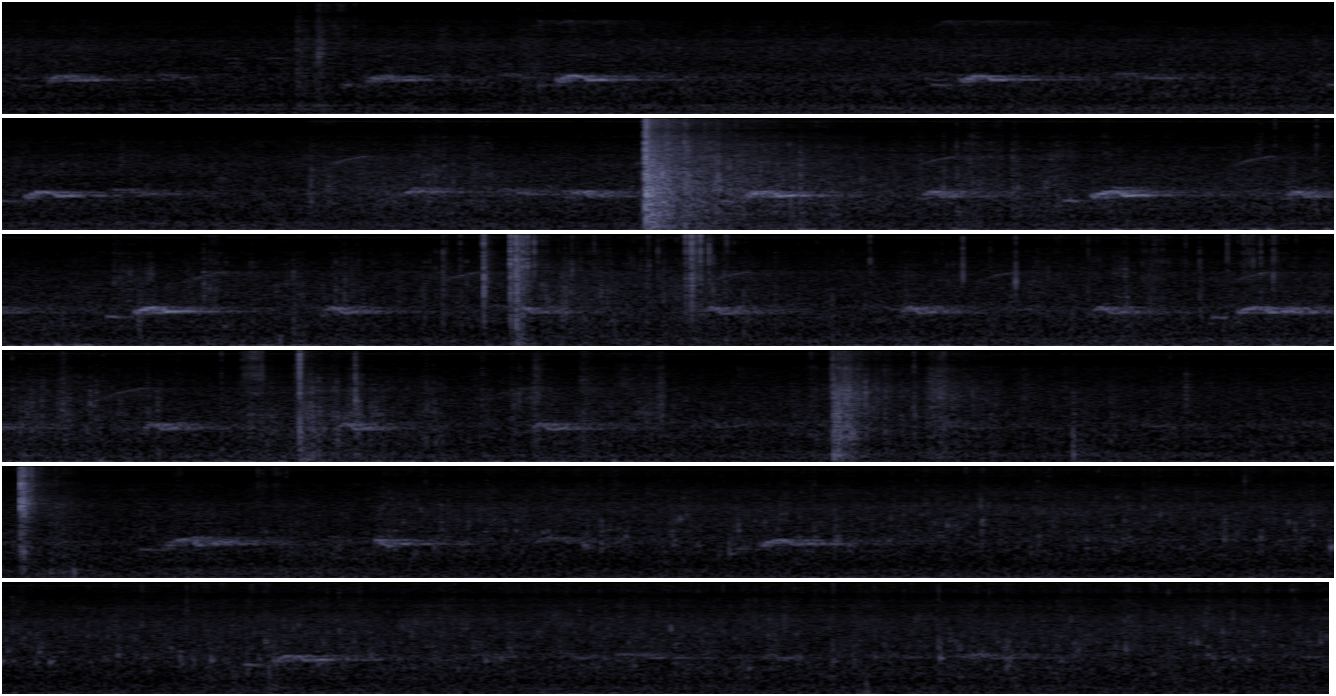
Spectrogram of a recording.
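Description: A bird calling in short, evenly repeated chirps, about two a second, then more sparsely in the second half. Several sharp snaps of a twig being cut and broken break in, the loudest about seven seconds in.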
